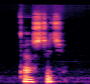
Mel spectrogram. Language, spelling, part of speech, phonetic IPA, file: Polish, taszczyć, verb, [ˈtaʃt͡ʃɨt͡ɕ], LL-Q809 (pol)-taszczyć.wav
